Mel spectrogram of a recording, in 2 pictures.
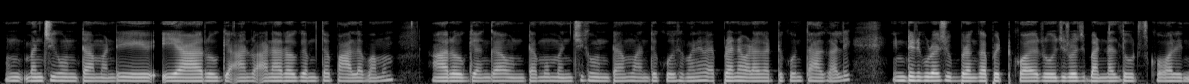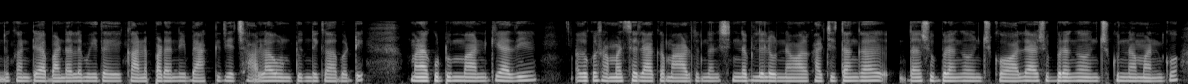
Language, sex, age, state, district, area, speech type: Telugu, female, 18-30, Telangana, Nalgonda, urban, spontaneous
